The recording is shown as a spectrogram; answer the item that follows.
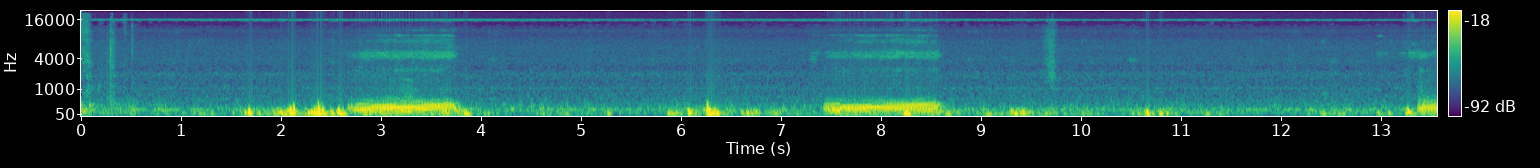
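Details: A sleeping French Bulldog on Sentosa Island, Singapore, snores in long, rattling, low-pitched bursts, each lasting about a second.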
